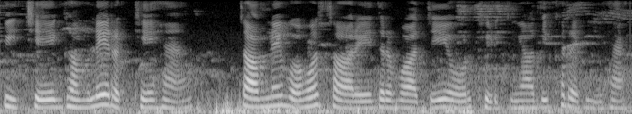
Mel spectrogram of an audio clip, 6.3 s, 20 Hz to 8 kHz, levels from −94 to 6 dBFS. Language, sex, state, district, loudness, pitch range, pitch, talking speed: Hindi, female, Punjab, Pathankot, -18 LUFS, 185-215 Hz, 200 Hz, 125 wpm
